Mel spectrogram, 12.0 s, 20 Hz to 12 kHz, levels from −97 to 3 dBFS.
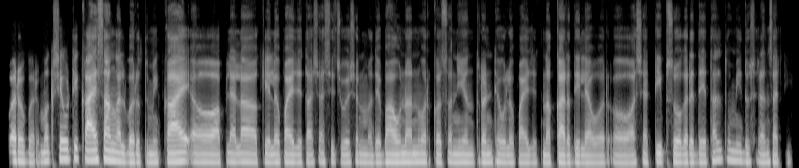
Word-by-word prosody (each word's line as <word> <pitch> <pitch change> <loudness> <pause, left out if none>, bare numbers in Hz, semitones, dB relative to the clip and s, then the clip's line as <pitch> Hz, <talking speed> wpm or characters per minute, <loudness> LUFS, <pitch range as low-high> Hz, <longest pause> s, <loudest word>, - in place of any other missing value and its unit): बरोबर. 120 -3 +1
मग 130 +1 0
शेवटी 155 +2 +1
काय 145 -1 +7
सांगाल 135 -5 +4
बरं 115 -1 +2
तुम्ही, 115 0 -1
काय 120 +1 +6
अ, 120 - -2 0.3
आपल्याला 120 +1 -1 0.2
केलं 115 -1 0
पाहिजे 110 -1 +1
तशा 110 +2 -3
सिच्युएशनमध्ये? 110 -1 -3
भावनांवर 115 0 +2
कसं 115 +1 -2
नियंत्रण 115 +1 -1
ठेवलं 110 -2 -1
पाहिजे? 105 0 -3
नकार 105 0 +1
दिल्यावर 105 0 -2
अ, 100 -1 -2
अशा 115 +2 -4
टिप्स 120 0 -3
वगैरे 115 0 +1
द्याल 130 +6 -2
तुम्ही 135 -3 -2
दुसऱ्यांसाठी? 115 -2 -5
115 Hz, 140 wpm, -25 LUFS, 110-120 Hz, 0.3 s, काय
